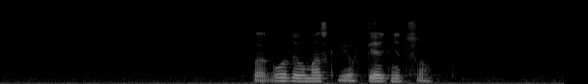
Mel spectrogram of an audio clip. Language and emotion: Russian, neutral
